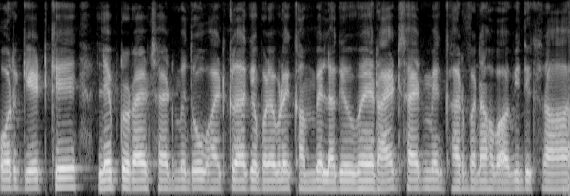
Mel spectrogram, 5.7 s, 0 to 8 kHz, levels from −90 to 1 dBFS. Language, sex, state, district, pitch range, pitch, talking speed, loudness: Hindi, male, Chhattisgarh, Raigarh, 125-130 Hz, 125 Hz, 285 wpm, -15 LUFS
